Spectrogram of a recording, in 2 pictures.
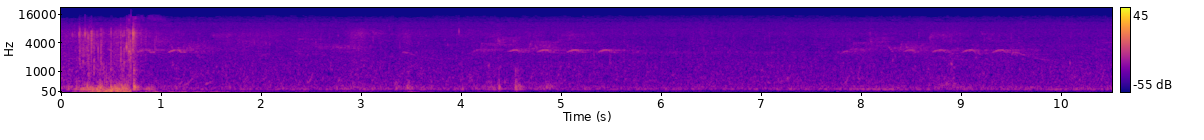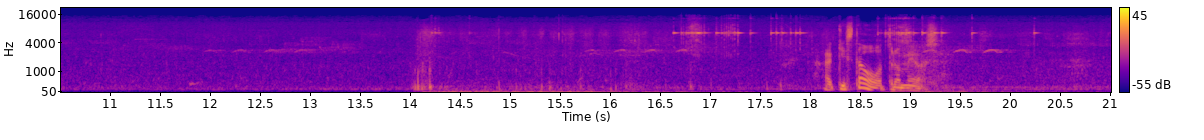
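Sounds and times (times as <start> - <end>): background hiss: 12.7 - 21.0
bird singing: 14.8 - 18.1, 18.8 - 21.0.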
